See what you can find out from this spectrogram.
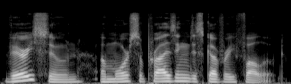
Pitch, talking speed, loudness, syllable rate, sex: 135 Hz, 145 wpm, -18 LUFS, 5.9 syllables/s, male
